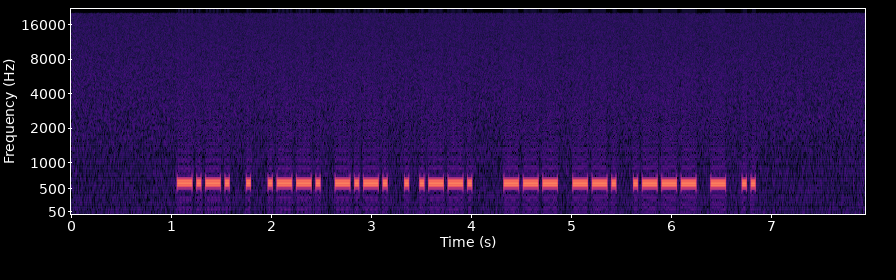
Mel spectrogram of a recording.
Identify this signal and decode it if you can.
Morse code (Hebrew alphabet), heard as a keyed tone, hand-sent with a paddle, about 27 wpm, 610 Hz. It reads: סוףסוף הגעתי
